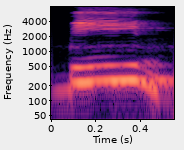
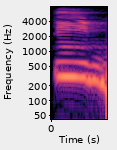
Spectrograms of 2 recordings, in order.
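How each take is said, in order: First: বিন with the middle ee drawn out long; long ee in bin. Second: টিন with a short clipped i, no stretch; short i in tin. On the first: Teacher models the long ee in বিন for students. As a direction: stretch the vowel of বিন. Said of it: "এটা কিন্তু টান দিয়েছি". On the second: Teacher models the short i in টিন against বিন. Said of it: "কোনো টান আমরা দেইনি". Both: Shown as a demonstration.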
